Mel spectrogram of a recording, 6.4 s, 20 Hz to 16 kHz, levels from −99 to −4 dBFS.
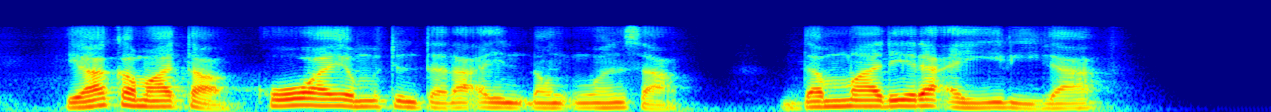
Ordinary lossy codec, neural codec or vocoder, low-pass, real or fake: none; codec, 16 kHz, about 1 kbps, DyCAST, with the encoder's durations; 7.2 kHz; fake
